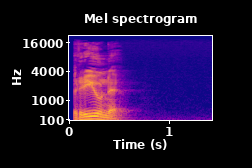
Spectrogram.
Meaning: Rivne (a city, the administrative centre of Rivne Oblast, Ukraine)
- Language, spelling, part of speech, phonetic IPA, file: Ukrainian, Рівне, proper noun, [ˈrʲiu̯ne], Uk-Рівне.ogg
